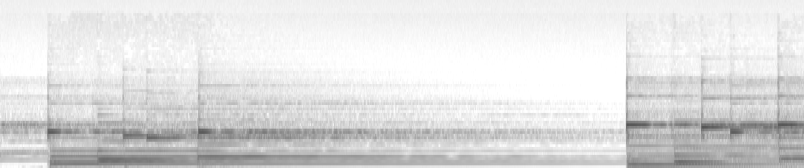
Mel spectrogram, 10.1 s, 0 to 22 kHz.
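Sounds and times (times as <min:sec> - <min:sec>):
slow piano chords: 0:00.0 - 0:10.0.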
